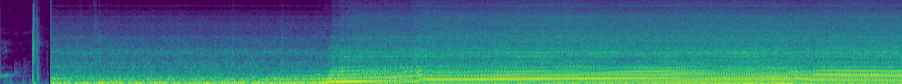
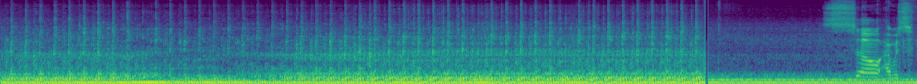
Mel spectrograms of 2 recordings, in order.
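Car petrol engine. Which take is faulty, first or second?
second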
